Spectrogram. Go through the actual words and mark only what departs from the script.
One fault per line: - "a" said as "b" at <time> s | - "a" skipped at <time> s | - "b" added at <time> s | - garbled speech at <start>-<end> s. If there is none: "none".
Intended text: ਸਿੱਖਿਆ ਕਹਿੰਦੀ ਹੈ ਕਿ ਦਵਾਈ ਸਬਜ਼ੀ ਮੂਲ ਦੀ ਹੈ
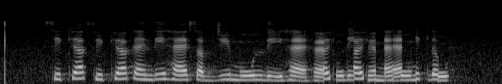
- "ਸਿੱਖਿਆ" added at 0.9 s
- "ਕਿ ਦਵਾਈ" skipped at 1.9 s
- garbled speech at 3.1-4.5 s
